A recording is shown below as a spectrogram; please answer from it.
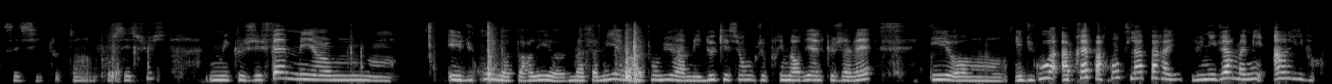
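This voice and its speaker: A woman with a slight lisp chatting casually as a tarot reader, halting and circling back, often leaving thoughts unfinished. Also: mid-range voice. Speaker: tarot card reader giving a reading to followers. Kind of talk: casual rambling chat over a tarot spread. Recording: dull lo-fi sound.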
